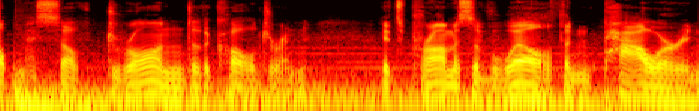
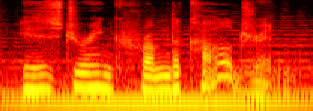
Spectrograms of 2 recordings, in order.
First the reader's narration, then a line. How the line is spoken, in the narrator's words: Hawthorne continued, her voice hypnotic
